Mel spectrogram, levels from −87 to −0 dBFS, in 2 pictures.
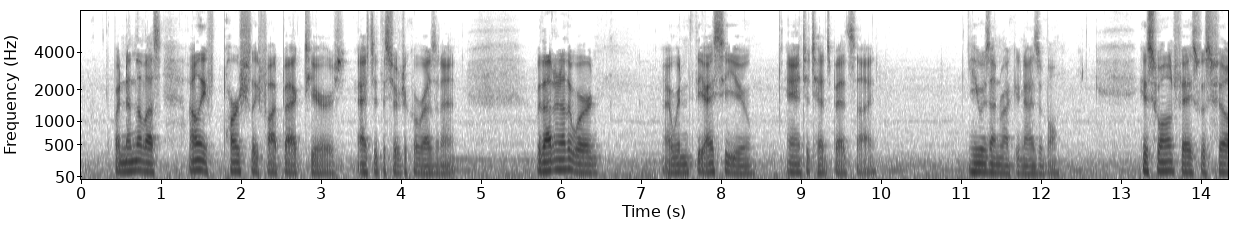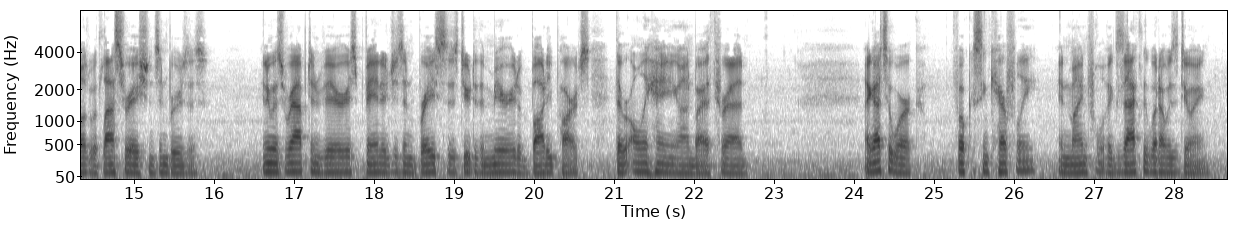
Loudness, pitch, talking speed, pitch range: -26 LUFS, 95 Hz, 155 wpm, 65-105 Hz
